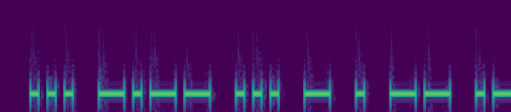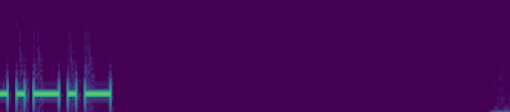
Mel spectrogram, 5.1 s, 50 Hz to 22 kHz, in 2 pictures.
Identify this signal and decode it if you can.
Morse code, heard as a keyed tone, about 28 wpm, 700 Hz. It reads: SYSTEM.
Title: Sentences from Top 1000 Words - Review Part 6 - 28wpm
